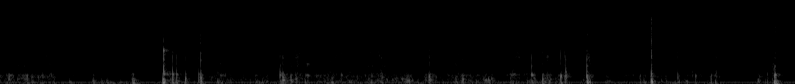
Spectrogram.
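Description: Fingers tap and scratch the hollow lid of a clear plastic CD spindle case with a black base, held beside the microphone. Quiet, dry, hollow plastic taps and scratchy rubbing repeat throughout over a steady low hum, with each tap dying away almost instantly.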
